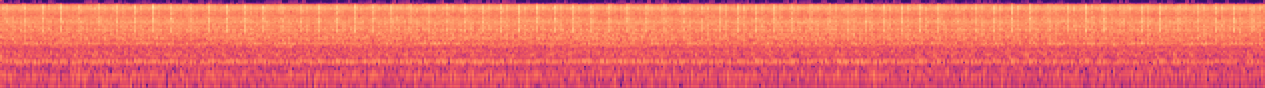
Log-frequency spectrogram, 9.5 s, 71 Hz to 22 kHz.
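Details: Chevrolet 235 Blue Flame six, after a ticking lifter was cleaned and rebuilt and rockers refitted but not yet adjusted: light, fairly regular tick over idle at a few per second; unadjusted valve lash, with a slight misfire.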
